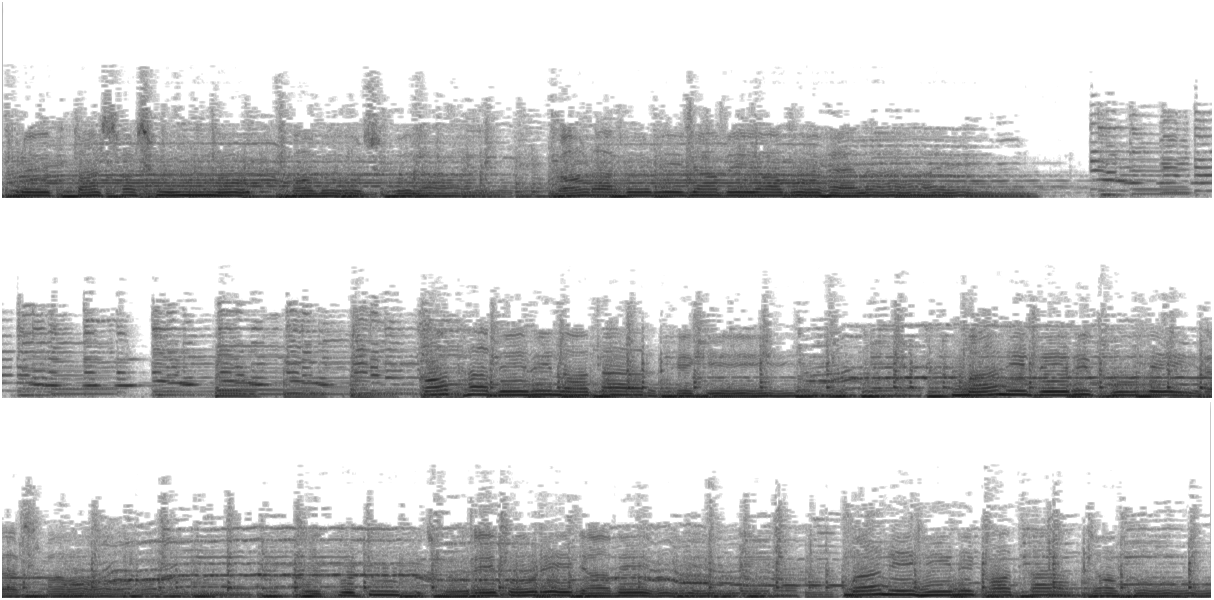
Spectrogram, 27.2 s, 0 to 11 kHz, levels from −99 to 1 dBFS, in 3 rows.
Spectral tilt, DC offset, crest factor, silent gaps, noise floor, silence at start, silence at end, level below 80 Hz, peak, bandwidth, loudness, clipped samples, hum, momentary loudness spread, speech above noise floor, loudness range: -11 dB/octave; under 0.1%; 12 dB; none; -39 dBFS; 0 s; 0 s; -38 dBFS; -4 dBFS; 5.4 kHz; -17 LUFS; under 0.1%; none; 12 LU; 24 dB; 9 LU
